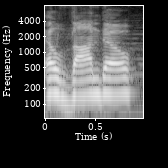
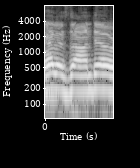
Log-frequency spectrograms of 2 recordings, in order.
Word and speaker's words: Elizondo: louie i can't i can never say is el dondo did i say his name right i think i always butcher his name i change it every time lu elizondo elizondo right that's it yeah i'm guessing yeah sounds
